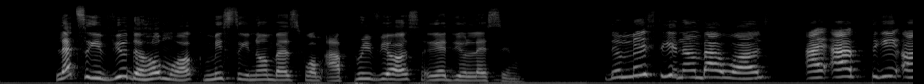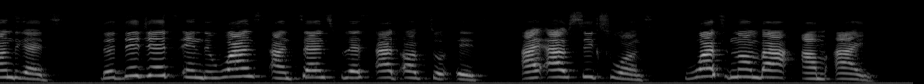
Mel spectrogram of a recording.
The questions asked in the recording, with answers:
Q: What number am I?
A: The answer is 326.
